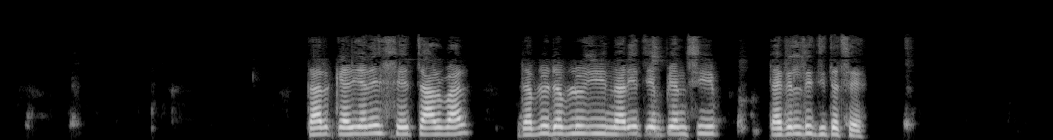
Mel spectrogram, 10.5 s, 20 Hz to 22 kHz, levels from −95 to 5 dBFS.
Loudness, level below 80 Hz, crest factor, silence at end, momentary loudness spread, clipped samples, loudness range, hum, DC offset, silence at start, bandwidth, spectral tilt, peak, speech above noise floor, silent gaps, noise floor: -18 LUFS; -66 dBFS; 18 dB; 1.45 s; 7 LU; under 0.1%; 6 LU; none; under 0.1%; 3.1 s; 7.6 kHz; -7 dB/octave; -2 dBFS; over 73 dB; none; under -90 dBFS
